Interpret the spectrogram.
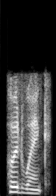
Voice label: "hoodwink", English

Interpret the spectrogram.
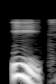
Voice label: "eat", English; verb; i-ɪ

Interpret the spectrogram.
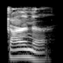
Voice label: "garner", American; AmericanBritish

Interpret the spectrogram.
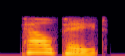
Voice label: "palpate", English

